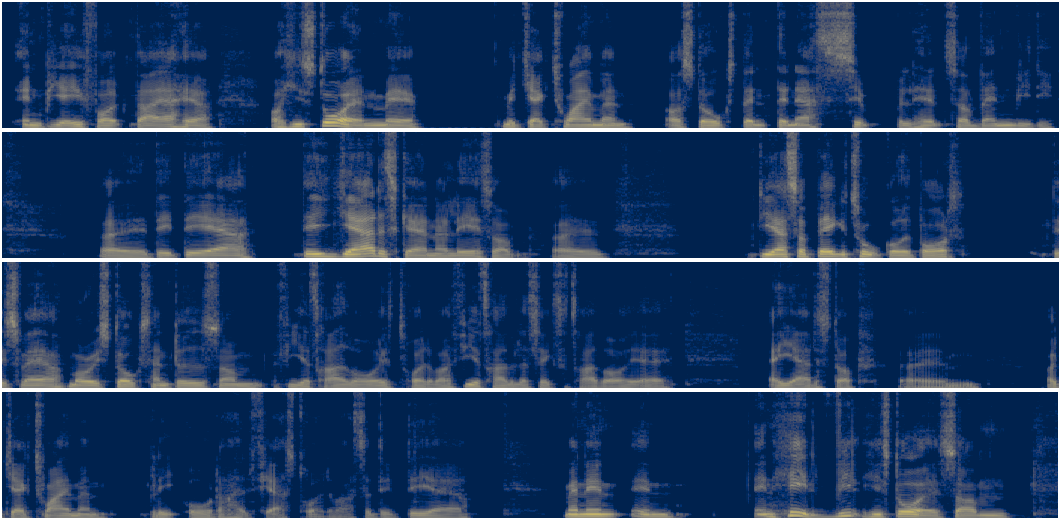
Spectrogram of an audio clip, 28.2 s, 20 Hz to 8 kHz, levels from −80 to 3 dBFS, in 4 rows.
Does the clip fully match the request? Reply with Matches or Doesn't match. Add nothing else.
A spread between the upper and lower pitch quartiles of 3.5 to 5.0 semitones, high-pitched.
Doesn't match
